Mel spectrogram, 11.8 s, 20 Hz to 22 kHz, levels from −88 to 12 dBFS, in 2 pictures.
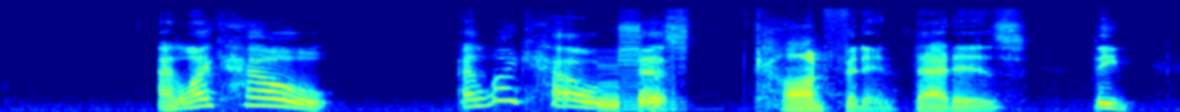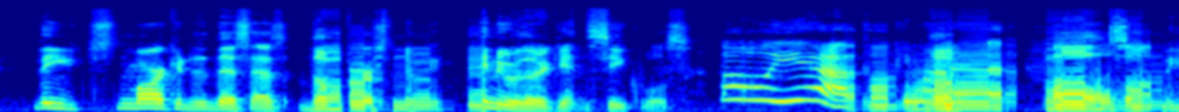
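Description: A speech clip with robotic sound from repeated short buffers in three places: 3.00–3.66 s after "I like how", 7.54–8.33 s after "they marketed this as", and 10.15 s to the end. Each stretch turns into a rigid 134 Hz metallic buzz, likely from a roughly 7.5 ms chunk being replayed to cover most of the missing audio.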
